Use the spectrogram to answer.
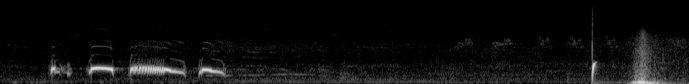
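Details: Spotted dove calling: a quick run of short, clear, arched coo notes and one longer slurred note in the first two seconds. A faint trailing tone follows, then a sharp click and a brief broad rush of noise.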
